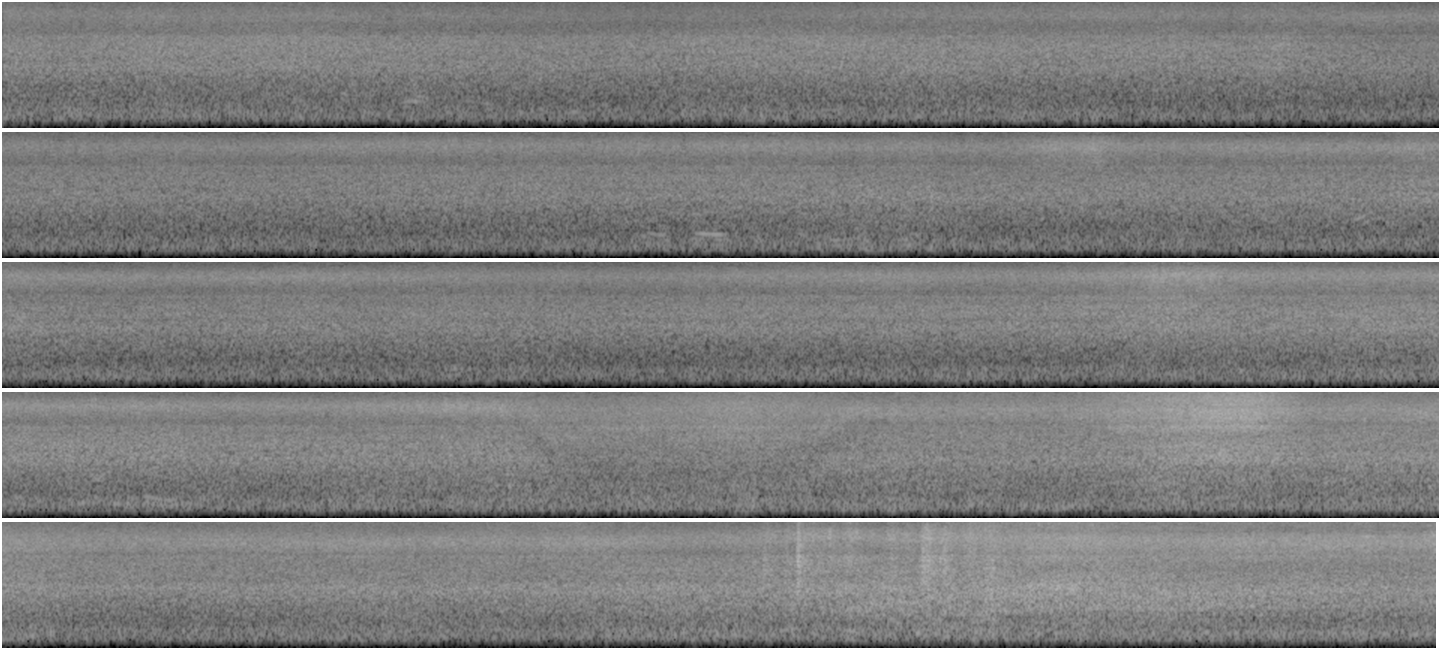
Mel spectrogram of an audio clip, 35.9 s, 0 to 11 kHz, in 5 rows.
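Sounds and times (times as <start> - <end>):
storm surf breaking: 0.0 - 35.9
breaking wave hiss: 10.3 - 35.9.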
